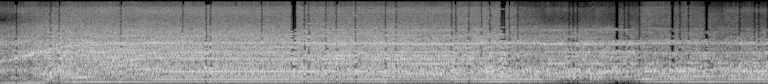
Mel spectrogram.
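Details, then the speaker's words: Suzuki Katana motorcycle parked all winter since last fall, third winter on a Ballistic battery with no charging, cold March start: catches, revs and settles into a steady even idle with a clean hum; normal cold-start idle. "the bike started up so I'm just going to sit the camera down for now and I'll let the bike idle and warm up"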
